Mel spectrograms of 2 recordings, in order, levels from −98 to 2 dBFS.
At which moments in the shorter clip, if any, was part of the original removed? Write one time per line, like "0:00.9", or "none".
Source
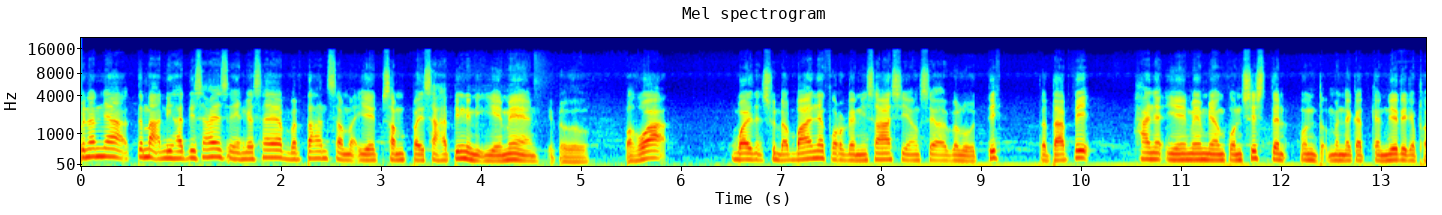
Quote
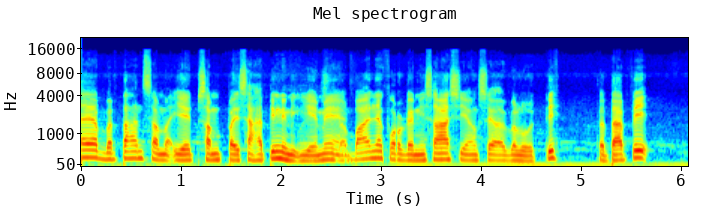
0:02.6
